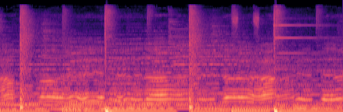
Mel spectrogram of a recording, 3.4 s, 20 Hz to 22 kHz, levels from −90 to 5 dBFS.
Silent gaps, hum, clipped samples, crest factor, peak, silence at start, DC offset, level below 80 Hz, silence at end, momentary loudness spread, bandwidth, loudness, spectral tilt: none; none; under 0.1%; 16 dB; 0 dBFS; 0 s; under 0.1%; -22 dBFS; 0 s; 5 LU; 18.5 kHz; -18 LUFS; -6 dB/octave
